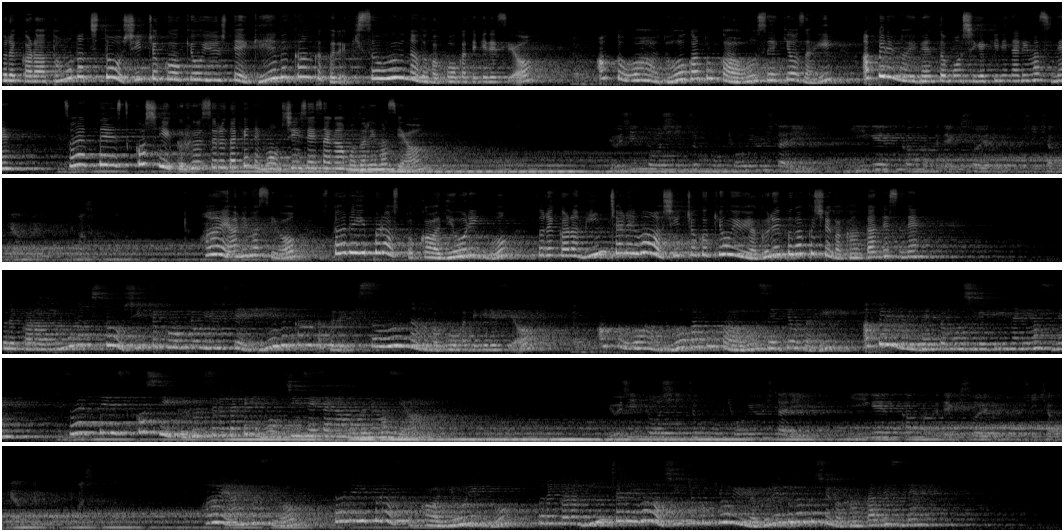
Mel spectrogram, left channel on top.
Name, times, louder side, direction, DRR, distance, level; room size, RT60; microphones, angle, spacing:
voice 1, 0.0-5.3 5.9-8.3 8.6-10.7 11.3-14.9 23.2-24.1 24.5-25.1 25.4-26.3 26.6-30.4, left 3 dB, 75° left, 8 dB, 0.4 m, -26 dB
voice 2, 5.7-6.2 11.1-11.4 15.3-16.3 16.6-22.4, equal, 15° right, -2 dB, 0.7 m, -42 dB
sound 1, 11.2-26.0, right 4 dB, 50° right, 0.4 m, -35 dB
11.5 x 3.8 x 3.3 m, 2.6 s
head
